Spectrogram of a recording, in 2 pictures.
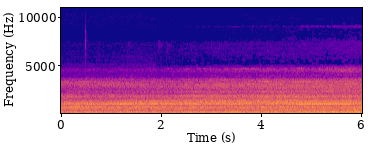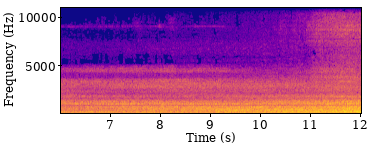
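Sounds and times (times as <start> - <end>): train rumble: 9.2 - 12.0.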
